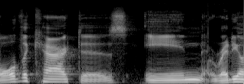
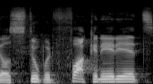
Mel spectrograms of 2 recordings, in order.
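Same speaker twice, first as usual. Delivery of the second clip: put-on New York accent; 4 semitones higher than usual. Describing what Reese says after a few beers, imitating Reese's New York accent. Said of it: "He even speaks like a New Yorker".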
